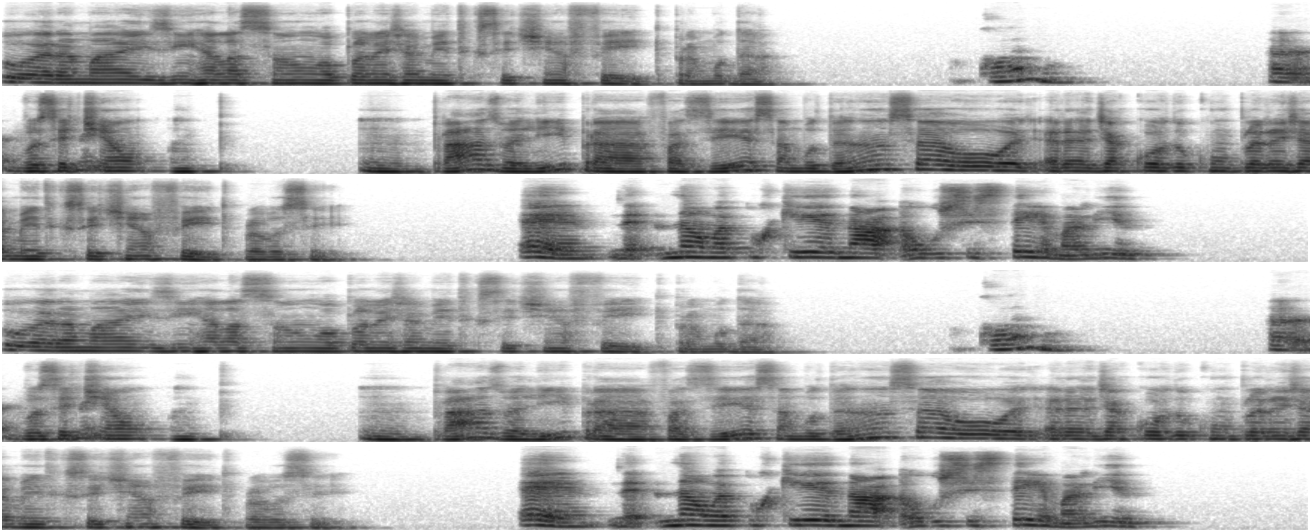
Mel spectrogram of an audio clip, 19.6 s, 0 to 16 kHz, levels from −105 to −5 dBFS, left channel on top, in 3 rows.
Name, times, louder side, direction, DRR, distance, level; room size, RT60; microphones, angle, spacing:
voice 1, 0.0-3.8 6.6-7.5 8.3-14.7, left 2 dB, 45° left, 4 dB, 0.4 m, -23 dB
voice 2, 4.9-5.3 6.3-6.6 6.9-7.0 15.7-18.7, equal, 20° right, -1 dB, 1.1 m, -22 dB
2.3 x 2.2 x 2.7 m, 0.27 s
head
